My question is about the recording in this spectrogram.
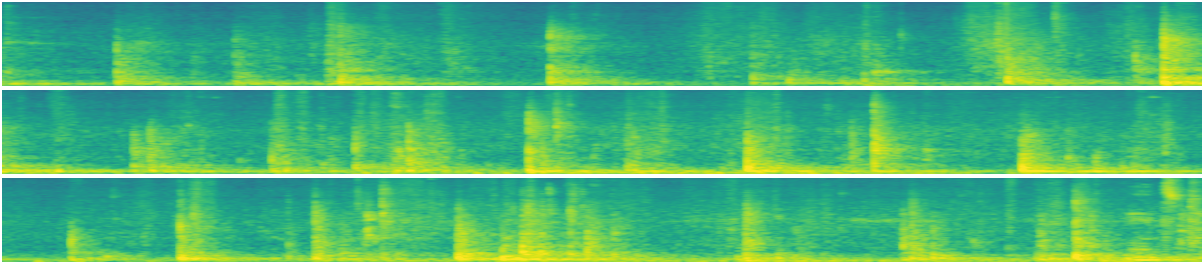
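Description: Footsteps scuffing and knocking on stone in a narrow rock-cut tunnel: a string of irregular knocks and scuffs, with indistinct voices in the background.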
